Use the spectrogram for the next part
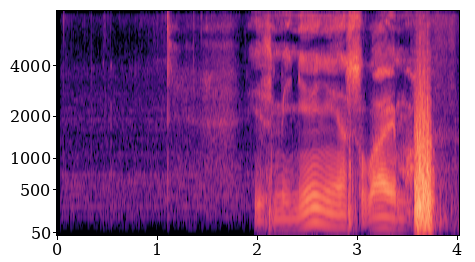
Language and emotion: Russian, sad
